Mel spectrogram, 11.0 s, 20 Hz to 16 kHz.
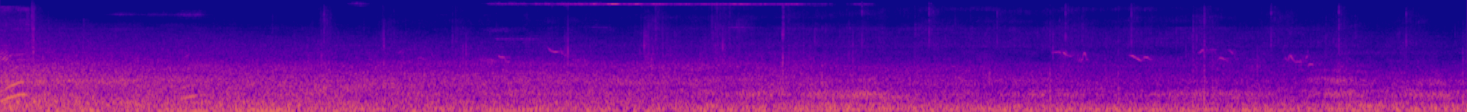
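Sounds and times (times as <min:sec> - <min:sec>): steady low street rumble: 0:00.0 - 0:11.0
small birds chirping: 0:02.8 - 0:05.0, 0:07.2 - 0:10.4.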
